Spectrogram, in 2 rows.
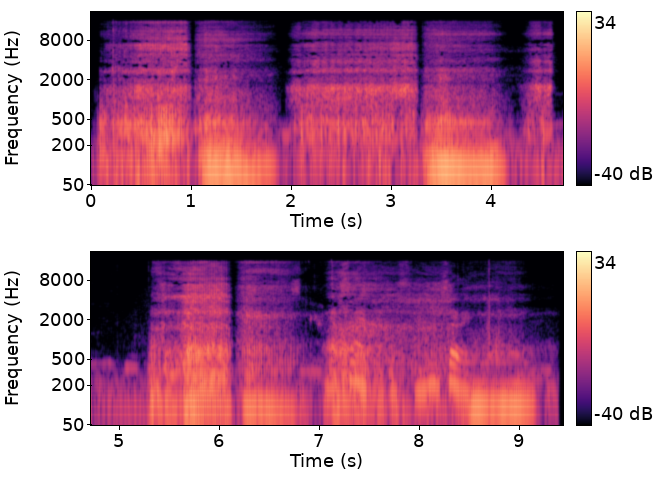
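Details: Stertorous breathing during a severe seizure in a man, who was sore afterwards: loud, low, snoring-like grunting breaths, irregular, about 26 a minute.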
